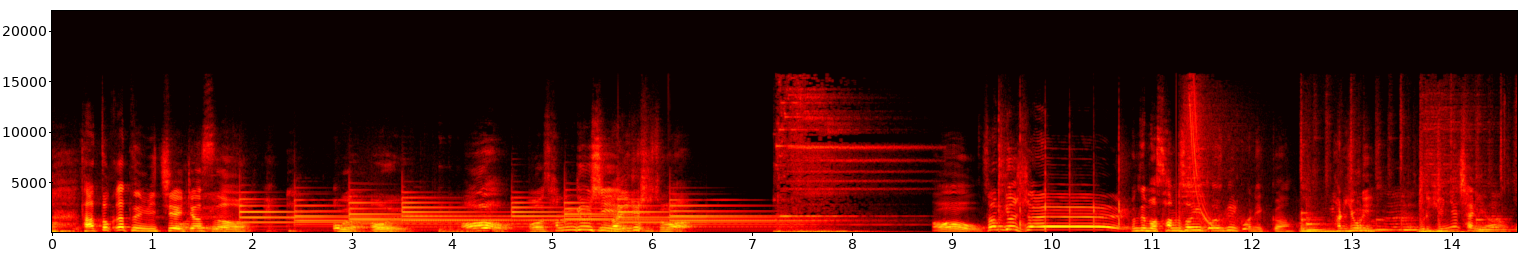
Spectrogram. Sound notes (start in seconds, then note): 1.7 bell notifies the start of class 3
